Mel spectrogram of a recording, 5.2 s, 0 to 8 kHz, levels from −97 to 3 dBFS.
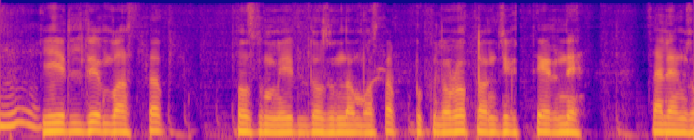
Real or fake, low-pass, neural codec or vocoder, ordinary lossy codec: fake; 7.2 kHz; codec, 44.1 kHz, 7.8 kbps, Pupu-Codec; none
